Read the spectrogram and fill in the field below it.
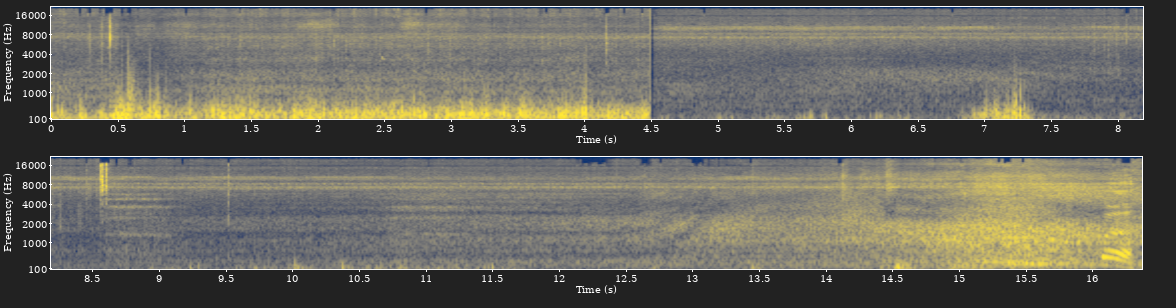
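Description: Strong wind buffets the microphone on a long, flat, straight road in Johor, Malaysia, in a loud rumbling roar, drops off, gusts briefly again, then swells back up toward the end.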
